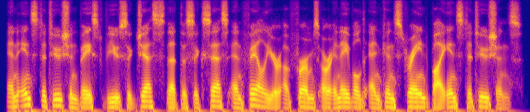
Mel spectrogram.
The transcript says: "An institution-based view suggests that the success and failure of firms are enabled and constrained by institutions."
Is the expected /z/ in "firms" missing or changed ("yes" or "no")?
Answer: no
